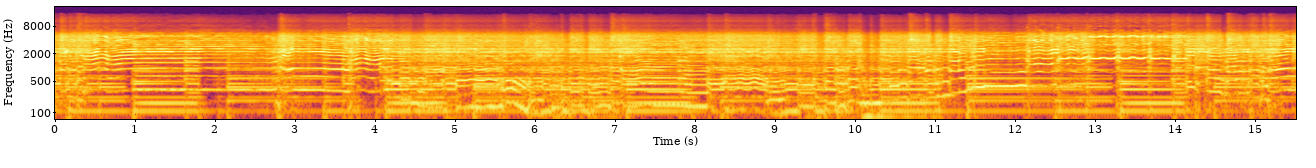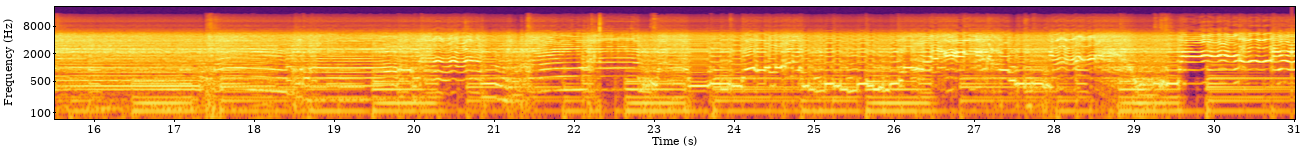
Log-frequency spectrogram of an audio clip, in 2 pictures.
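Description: Electric guitar (Nash S-57 with Lollar single-coil pickups) played through a Two-Rock amp with a ThroBak Stone Bender fuzz pedal: blues lead lines with string bends and vibrato over a repeating chord pattern.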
